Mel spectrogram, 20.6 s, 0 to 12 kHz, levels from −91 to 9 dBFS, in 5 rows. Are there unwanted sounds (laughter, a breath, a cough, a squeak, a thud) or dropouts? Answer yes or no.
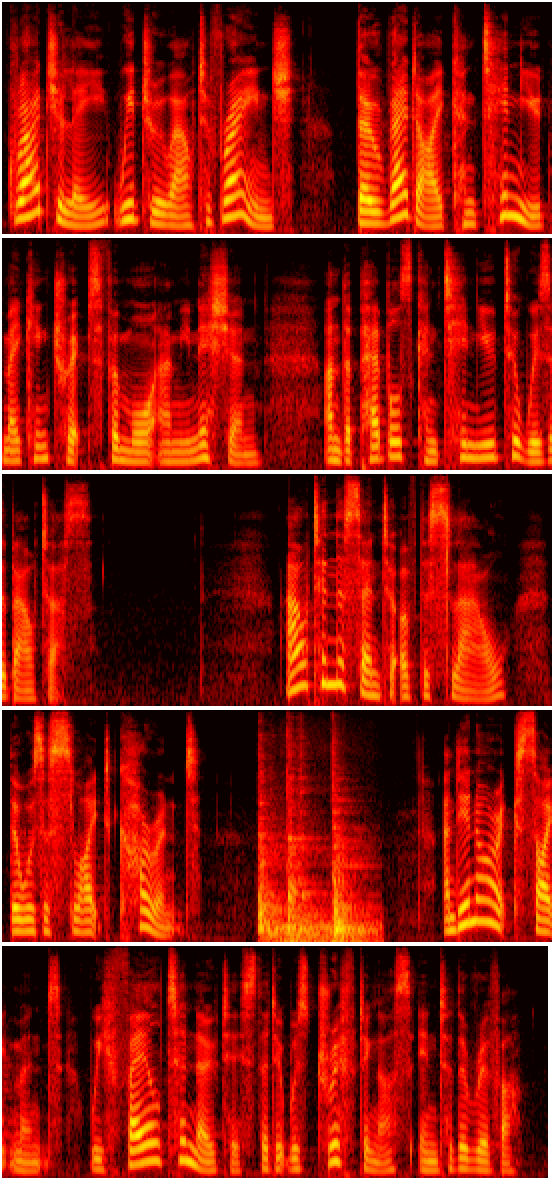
yes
